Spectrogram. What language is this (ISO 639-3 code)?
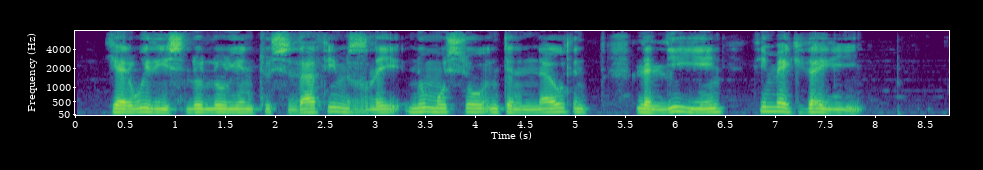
kab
